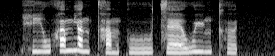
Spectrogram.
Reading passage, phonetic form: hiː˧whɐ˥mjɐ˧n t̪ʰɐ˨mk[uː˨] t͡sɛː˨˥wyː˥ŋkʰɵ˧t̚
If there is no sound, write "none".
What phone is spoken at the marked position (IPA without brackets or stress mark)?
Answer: uː˨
